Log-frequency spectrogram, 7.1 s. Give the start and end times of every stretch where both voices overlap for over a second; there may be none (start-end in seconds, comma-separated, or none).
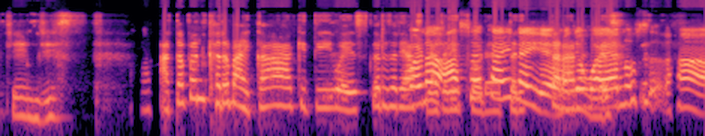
4.1-6.1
